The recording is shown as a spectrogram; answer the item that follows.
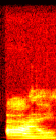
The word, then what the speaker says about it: aisle: say I'll take the aisle seat I'll take the aisle seat the next one is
